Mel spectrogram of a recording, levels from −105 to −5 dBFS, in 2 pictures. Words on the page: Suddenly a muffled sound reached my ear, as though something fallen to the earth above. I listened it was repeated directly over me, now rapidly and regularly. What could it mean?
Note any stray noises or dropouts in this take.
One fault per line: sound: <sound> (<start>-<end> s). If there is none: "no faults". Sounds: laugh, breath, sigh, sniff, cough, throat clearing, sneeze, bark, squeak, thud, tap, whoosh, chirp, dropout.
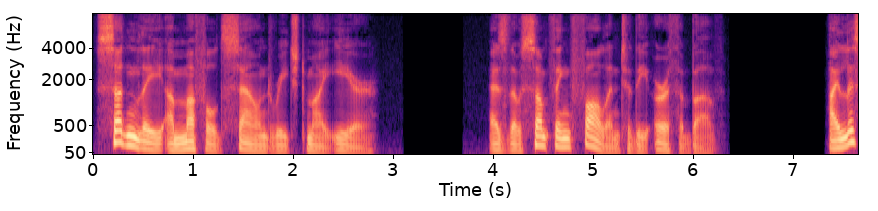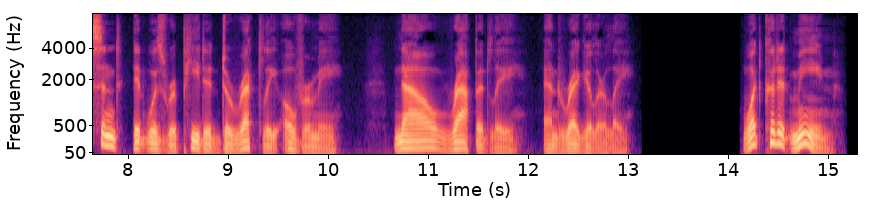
no faults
